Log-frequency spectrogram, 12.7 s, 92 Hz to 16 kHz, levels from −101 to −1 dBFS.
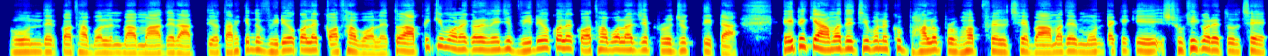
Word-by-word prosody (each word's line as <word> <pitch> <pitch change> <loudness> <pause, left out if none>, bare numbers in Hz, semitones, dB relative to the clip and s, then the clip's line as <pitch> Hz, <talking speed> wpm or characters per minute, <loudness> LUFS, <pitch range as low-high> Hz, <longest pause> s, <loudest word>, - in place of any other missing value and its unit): বোনদের 140 0 -2
কথা 135 0 -1
বলেন 130 0 -3
বা 125 - +3
মাদের 125 +2 0
আত্মীয় 130 +4 -7
তারা 135 +3 -1
কিন্তু 175 0 -3
video 165 +4 +1
call 170 -1 +3
এ - - -17
কথা 145 +3 0
বলে। 115 0 -3
তো - - +1
আপনি 145 +10 -6
কি 240 - -1
মনে 180 -1 +3
করেন 175 -1 +4
এই 175 - -5
যে - - +2
video 190 +5 +1
call 205 -1 +4
এ - - -11
কথা 165 +3 +1
বলার 170 -1 +3
যে 170 - 0
প্রযুক্তিটা, 155 -1 -3 0.6
এটা 220 +5 +5
কি 215 - +8
আমাদের 190 +1 +3
জীবনে 190 -1 -1
খুব 200 - -2
ভালো 155 +3 +4
প্রভাব 150 +1 +2
ফেলছে 145 -1 -1
বা 130 - +5
আমাদের 140 +2 0
মনটাকে 145 +2 -5
কি 160 - -1 0.3
সুখী 170 +4 0
করে 175 -3 +5
তুলছে? 155 +1 0
155 Hz, 200 wpm, -23 LUFS, 140-175 Hz, 0.6 s, কি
